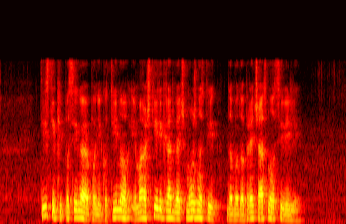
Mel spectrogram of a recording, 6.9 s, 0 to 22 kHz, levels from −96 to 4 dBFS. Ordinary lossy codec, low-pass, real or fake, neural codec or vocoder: none; 7.2 kHz; real; none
